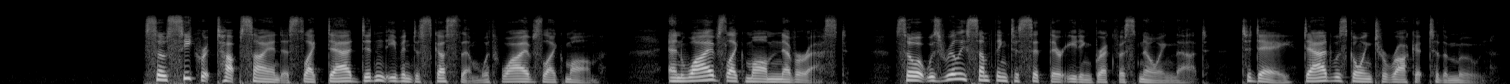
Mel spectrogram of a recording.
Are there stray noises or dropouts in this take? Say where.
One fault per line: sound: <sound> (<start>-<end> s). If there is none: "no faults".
no faults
